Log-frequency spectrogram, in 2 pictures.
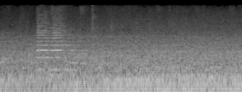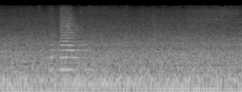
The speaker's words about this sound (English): More honking. Street.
